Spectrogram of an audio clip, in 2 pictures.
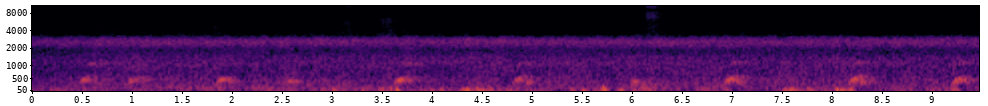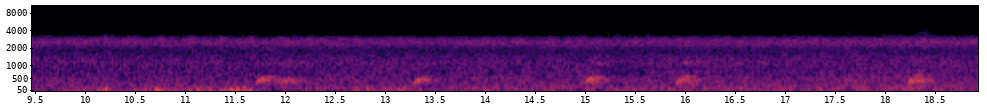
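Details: Frogs calling at night: short, soft croaks repeated roughly every second, well spaced throughout, over a steady high-pitched hum and a low rumbling background.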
